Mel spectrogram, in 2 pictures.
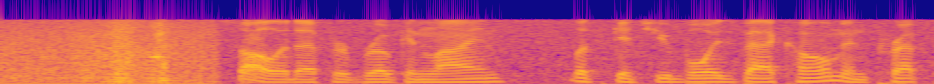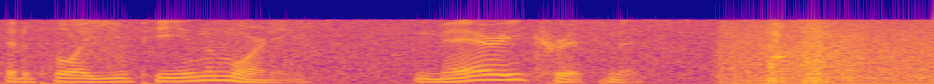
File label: end sequence radio; nzp; warehouse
